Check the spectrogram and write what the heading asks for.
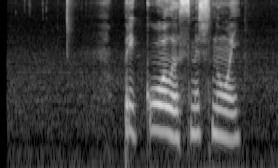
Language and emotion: Russian, neutral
